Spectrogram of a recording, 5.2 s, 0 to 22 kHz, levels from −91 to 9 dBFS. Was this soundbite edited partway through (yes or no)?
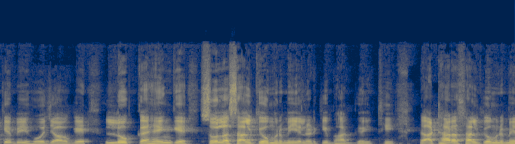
no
